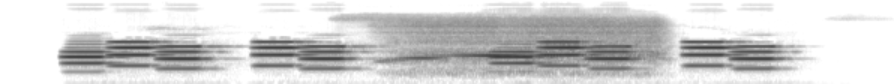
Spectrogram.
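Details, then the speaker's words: Ventilator circuit disconnect alarm, sounding when the patient is not connected to the ventilator or there is a large leak: repeating three-note electronic alarm tone with a hissing air burst midway. "will encounter this alarm when the patient is not connected to the ventilator or there is a large leak present."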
